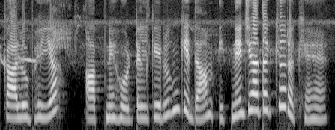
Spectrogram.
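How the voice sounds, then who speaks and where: A woman's voice: on the high side, moderate pace, no room sound, lightly acted. A woman voicing a kind, sensible young female bird in a cartoon, speaking politely. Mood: puzzled. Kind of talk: cartoon voice acting.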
